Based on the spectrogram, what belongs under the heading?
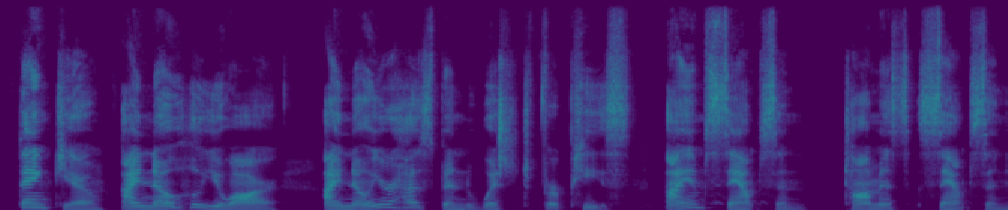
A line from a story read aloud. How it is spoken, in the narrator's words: he said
